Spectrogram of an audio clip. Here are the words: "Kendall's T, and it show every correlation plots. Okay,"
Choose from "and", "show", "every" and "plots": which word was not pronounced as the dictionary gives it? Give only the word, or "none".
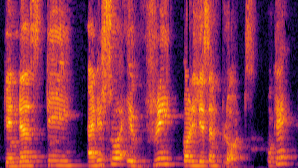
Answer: show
